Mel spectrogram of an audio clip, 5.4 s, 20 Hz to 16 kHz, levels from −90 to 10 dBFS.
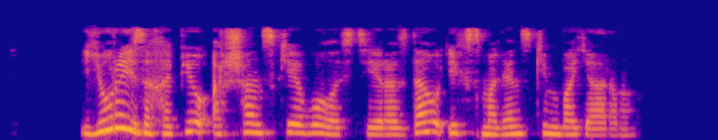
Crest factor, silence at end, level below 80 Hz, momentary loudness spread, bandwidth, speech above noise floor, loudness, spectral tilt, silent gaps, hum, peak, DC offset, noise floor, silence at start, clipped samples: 16 dB; 0.65 s; -58 dBFS; 11 LU; 8 kHz; over 73 dB; -17 LUFS; -4 dB/octave; none; none; -2 dBFS; under 0.1%; under -90 dBFS; 0.6 s; under 0.1%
